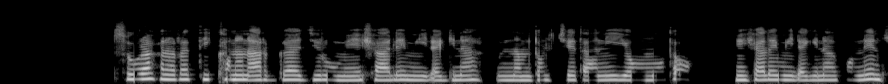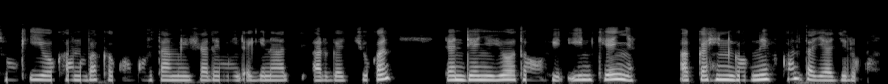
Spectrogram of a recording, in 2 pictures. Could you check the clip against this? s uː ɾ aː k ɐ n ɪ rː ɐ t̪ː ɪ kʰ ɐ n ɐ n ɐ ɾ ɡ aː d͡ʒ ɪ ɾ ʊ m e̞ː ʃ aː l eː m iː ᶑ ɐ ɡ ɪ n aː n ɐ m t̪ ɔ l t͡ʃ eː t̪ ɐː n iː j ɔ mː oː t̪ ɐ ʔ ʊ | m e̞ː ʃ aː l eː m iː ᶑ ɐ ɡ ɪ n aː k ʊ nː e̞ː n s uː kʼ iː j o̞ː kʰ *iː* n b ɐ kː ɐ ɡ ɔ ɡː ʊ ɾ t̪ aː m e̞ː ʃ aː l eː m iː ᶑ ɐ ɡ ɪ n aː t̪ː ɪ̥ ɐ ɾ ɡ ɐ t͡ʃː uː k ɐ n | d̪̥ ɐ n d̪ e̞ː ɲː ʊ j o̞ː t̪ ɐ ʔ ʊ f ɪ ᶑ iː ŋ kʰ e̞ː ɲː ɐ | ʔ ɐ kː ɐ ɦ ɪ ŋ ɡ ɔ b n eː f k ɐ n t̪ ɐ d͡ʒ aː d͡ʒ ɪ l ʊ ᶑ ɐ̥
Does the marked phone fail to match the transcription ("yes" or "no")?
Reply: yes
